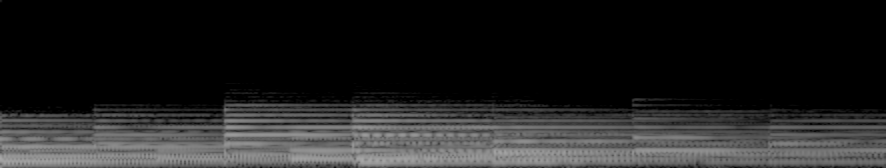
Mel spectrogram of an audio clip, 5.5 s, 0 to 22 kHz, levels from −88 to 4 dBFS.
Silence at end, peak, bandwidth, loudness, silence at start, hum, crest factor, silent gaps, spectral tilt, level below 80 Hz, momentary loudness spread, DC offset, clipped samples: 0 s; -20 dBFS; 2.8 kHz; -35 LUFS; 0 s; none; 14 dB; none; -13 dB/octave; -54 dBFS; 11 LU; under 0.1%; under 0.1%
